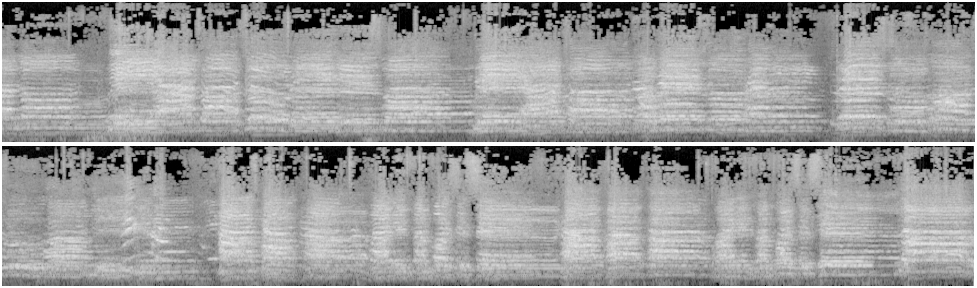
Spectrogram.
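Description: A church choir singing a hymn together in phrases, with short breaks between lines.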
